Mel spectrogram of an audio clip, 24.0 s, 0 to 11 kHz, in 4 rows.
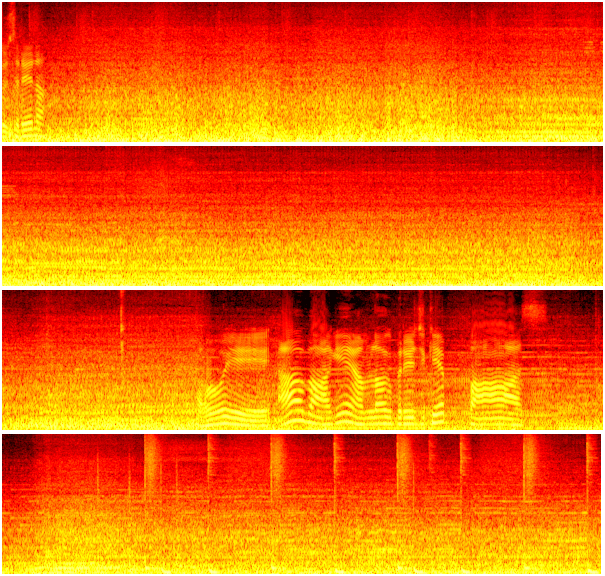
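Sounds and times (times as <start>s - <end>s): wind noise: 0.0s - 15.3s
motorcycle engine running: 18.9s - 24.0s.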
